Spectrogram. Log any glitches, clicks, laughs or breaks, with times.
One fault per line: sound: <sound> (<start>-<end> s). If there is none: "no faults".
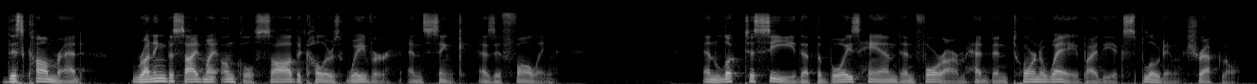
no faults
